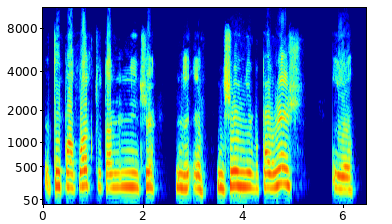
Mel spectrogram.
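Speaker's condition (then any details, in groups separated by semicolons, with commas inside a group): Cerebral palsy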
